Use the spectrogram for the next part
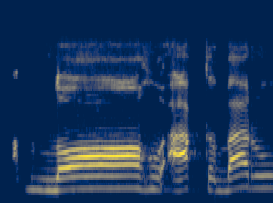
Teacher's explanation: আল্লাহ শব্দের তাসদিদের ডানে যখন জবর অথবা পেশ হয় আল্লাহ শব্দের লামকে, তখন পুর বা মোটা করে পড়তে হয়।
